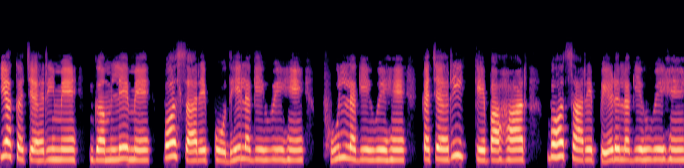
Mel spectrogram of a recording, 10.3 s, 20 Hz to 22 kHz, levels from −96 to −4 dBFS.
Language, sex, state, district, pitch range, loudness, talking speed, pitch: Hindi, female, Bihar, Saran, 235-255 Hz, -17 LUFS, 140 wpm, 240 Hz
